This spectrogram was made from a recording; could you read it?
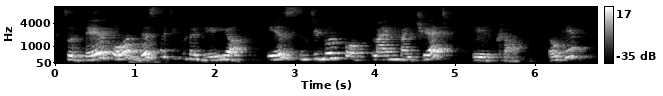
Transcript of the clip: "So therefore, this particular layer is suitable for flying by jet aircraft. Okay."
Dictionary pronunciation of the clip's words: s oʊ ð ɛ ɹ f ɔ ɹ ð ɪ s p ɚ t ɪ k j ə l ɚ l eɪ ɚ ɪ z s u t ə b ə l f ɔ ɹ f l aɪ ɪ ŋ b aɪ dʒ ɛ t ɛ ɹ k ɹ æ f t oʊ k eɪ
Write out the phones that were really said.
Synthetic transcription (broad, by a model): s oʊ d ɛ ɹ f ɔ ɹ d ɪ s p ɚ t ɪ k j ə l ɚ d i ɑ ɪ z s u t ə b ə l f ɔ ɹ p l aɪ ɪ ŋ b aɪ tʃ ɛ t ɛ ɹ k ɹ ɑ f t oʊ k eɪ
